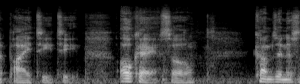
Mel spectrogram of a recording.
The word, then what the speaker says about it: Paititi: don't make that mistake i'm just going to go with this pronunciation pi tt okay so comes in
